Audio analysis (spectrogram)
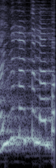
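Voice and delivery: high, lilting I will light the lamp; gentle Swami. Retold or imitated. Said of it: "Swami very nicely".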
